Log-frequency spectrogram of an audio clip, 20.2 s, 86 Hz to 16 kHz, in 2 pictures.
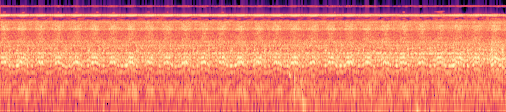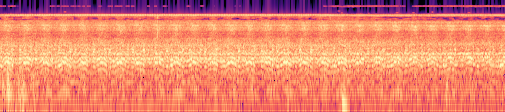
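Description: Multichannel peristaltic flow-dividing pump running slowly, at about 54 RPM, while it pumps a thick clay-wax emulsion: a steady machine whine that pulses evenly. There is a short knock about ten seconds in.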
